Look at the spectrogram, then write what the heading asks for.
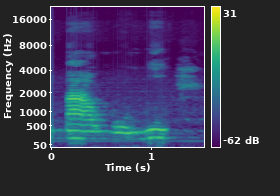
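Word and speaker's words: Báwo ni: But for now, even using the pronunciation, you're able to say Bawoni, and then you're speaking Yoruba.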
